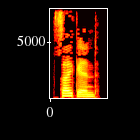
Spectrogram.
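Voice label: "sickened", British English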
